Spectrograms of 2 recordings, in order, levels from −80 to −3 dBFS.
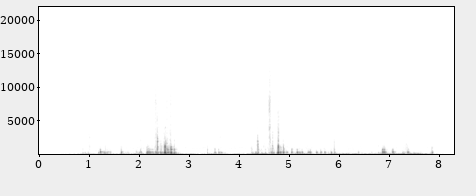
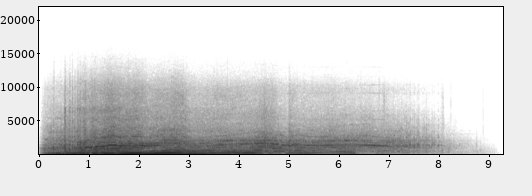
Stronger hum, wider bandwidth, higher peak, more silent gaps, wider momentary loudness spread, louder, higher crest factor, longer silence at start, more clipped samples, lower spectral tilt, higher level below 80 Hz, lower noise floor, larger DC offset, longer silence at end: neither; first, 15.5 kHz vs 12.5 kHz; second, -16 dBFS vs -2 dBFS; neither; first, 25 LU vs 14 LU; second, -46 LUFS vs -18 LUFS; first, 32 dB vs 18 dB; first, 0.75 s vs 0.05 s; neither; first, -7.5 dB/octave vs -5.5 dB/octave; about the same, -58 dBFS vs -58 dBFS; first, -75 dBFS vs -60 dBFS; neither; second, 0.4 s vs 1.05 s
